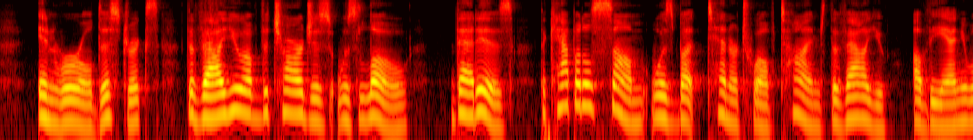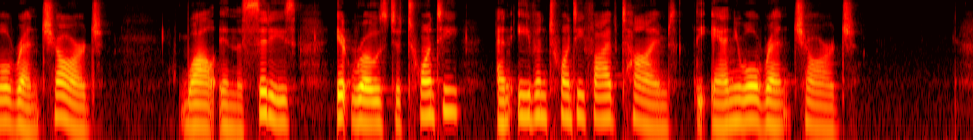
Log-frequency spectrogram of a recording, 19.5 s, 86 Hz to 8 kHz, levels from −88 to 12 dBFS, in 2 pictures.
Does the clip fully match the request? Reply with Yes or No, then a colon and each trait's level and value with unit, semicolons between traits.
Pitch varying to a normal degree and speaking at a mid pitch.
Yes: average, 4.4 semitones; medium, 160 Hz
